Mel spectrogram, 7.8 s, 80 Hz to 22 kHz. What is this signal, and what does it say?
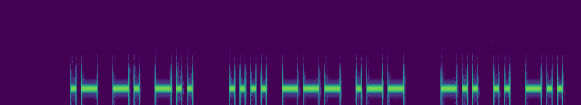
Morse code, heard as a keyed tone, about 17 wpm, 700 Hz. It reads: AND HOW DID
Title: Sentences from Top 100 Words 17wpm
